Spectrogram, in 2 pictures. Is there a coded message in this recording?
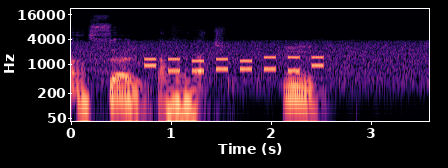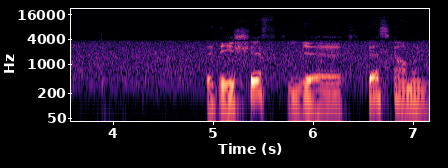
Yes: DTMF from 0.7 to 2.5 s, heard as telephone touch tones, dialled by machine, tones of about 120 ms, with phone line noise and speech in French. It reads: 0215463#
